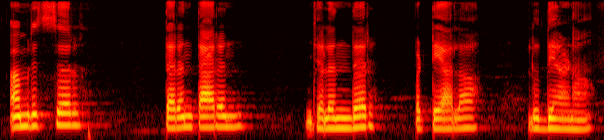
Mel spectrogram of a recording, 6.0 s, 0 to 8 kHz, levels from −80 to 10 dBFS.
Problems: background sounds at intervals, background conversations at intervals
